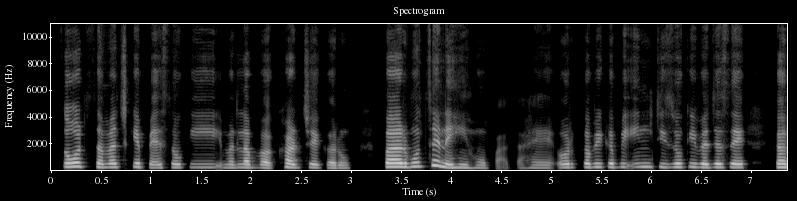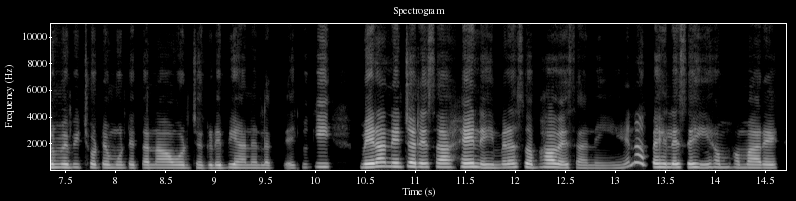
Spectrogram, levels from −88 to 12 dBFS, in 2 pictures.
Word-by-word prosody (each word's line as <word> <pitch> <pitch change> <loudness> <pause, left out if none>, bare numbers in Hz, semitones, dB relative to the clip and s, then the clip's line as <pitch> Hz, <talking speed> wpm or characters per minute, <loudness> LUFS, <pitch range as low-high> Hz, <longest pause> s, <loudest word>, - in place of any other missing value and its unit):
सोच 290 +2 +5
समझ 260 0 +1
के 275 - -1
पैसों 230 -1 -4
की 240 0 -15
मतलब 225 -1 -2 0.2
खर्चे 235 -2 +1
करूँ, 195 -2 -5 0.4
पर 275 -1 +9
मुझसे 300 +6 +1
नहीं 225 -5 +1
हो 200 -1 -12
पाता - - -25
है। 200 0 -14
और 240 0 -1
कभी-कभी 265 +1 -1
इन 275 +1 -7
चीज़ों 265 0 -1
की 270 0 -8
वजह 245 0 +3
से 245 -1 +2 0.3
घर 250 -1 +6
में 240 0 +1
भी 240 +1 -10
छोटे-मोटे 225 -2 -6
तनाव 215 0 -3
और 210 -1 -4
झगड़े 205 0 -4
भी 225 +3 -3
आने 210 -1 -6
लगते 200 -1 -12
हैं। - - -9
क्योंकि 270 +4 -7 0.3
मेरा 260 +5 +8
नेचर 290 -1 +3
ऐसा 270 -1 +1
है 275 0 +7
नहीं। 230 -2 -2
मेरा 245 +2 -1
स्वभाव 260 0 +2
ऐसा 225 -2 -5
नहीं 195 +1 -17
है 265 - -11
ना। - - -1
पहले 255 -2 +3
से 250 0 +1
ही 235 -2 -2
हम 245 -1 -9
हमारे 225 -1 -2
240 Hz, 200 wpm, -22 LUFS, 220-265 Hz, 0.4 s, पर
